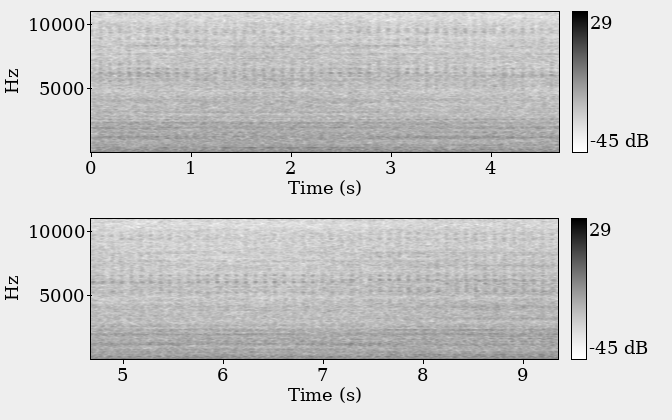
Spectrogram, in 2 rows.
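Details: 2006 Pontiac Torrent/Chevy Equinox petrol engine, 120,000 km, 5W30 oil and OEM filter, fluids OK, idling with a light, fast, regular tick that speeds up with revs and persists when warm; cause unknown.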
